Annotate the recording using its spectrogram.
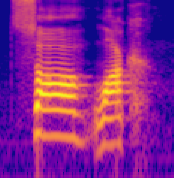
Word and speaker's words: tsawlakh: Now, the word prosper in Psalms 1 is the Hebrew word, and that Hebrew word is pronounced in our English language as saw lock. If you spelled it in English to sound like the Hebrew word, it would be spelled T-S-A-W. L-A-K-H, saw lock, a primitive word, and it means to break out.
